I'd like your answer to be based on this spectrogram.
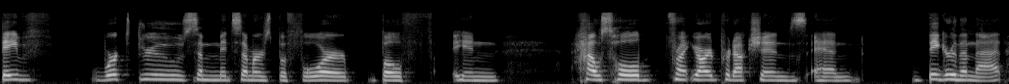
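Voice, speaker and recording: Female interview guest, actor-producer type. Mid-range voice, dry recording, casual storyteller who voices quoted remarks in an animated way. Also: medium pitch, slow, clean tone, dry recording.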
